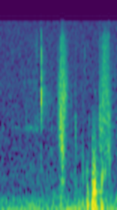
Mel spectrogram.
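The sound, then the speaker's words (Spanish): A quick, quiet sip of coffee: a soft slurp followed by a faint swallow and small mouth noises, with no talking. “Eso sí, dejadme un momento que eche un traguito de café.”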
